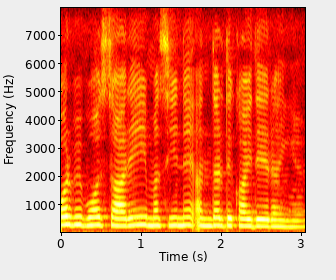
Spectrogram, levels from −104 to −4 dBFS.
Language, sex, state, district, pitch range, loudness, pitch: Hindi, female, Bihar, Katihar, 245-270 Hz, -15 LUFS, 260 Hz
